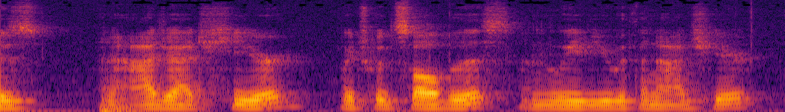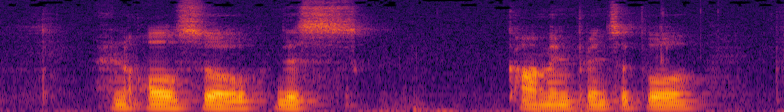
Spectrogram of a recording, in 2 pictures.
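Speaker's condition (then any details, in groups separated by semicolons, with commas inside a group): No condition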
